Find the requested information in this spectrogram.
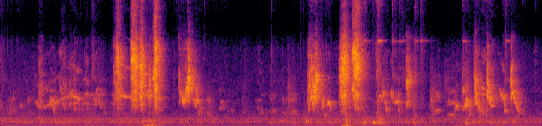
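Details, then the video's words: Parakeets chattering in bursts, bright scratchy chirps and squeaky notes in clusters with short quiet gaps, one soft thump beneath them, over a faint background hum. "Happy Parakeets Singing For Lonely Birds"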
